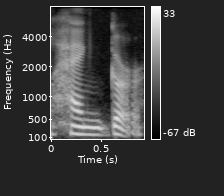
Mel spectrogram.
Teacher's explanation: Most of the general English doesn't have the hard g in the middle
